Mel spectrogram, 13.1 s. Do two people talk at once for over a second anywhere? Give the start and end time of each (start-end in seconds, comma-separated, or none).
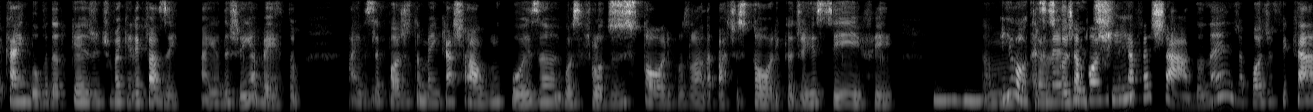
9.8-11.4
